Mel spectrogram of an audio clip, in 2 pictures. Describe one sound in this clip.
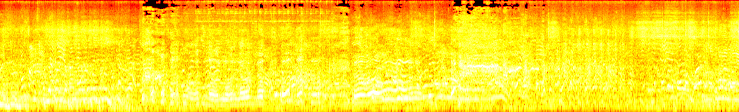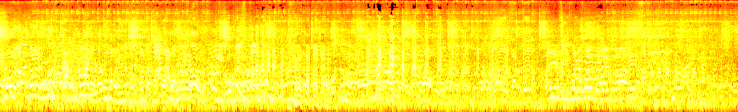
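A crowd of young men and women cheers and shouts with excitement outdoors.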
